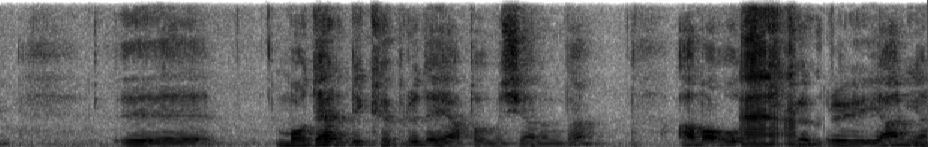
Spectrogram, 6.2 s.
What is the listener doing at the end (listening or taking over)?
listening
